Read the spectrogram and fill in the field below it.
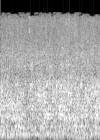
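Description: A bucket of used grooming water for a Shih Tzu is poured out in one steady, loud gush that continues without a break.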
